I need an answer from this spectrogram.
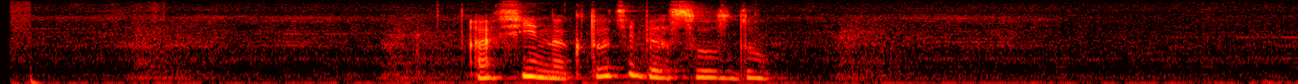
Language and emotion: Russian, neutral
